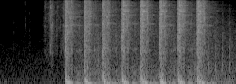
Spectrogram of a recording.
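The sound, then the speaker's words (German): Automatic gunfire in a video game: after a quiet start, a rapid, even string of sharp shots fires in quick succession, moderately faint, with no talk over it. “Wir schießen ihn runter, Leute.”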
